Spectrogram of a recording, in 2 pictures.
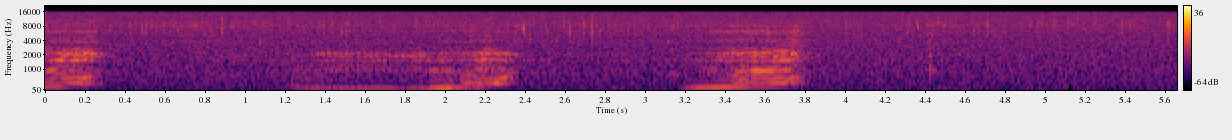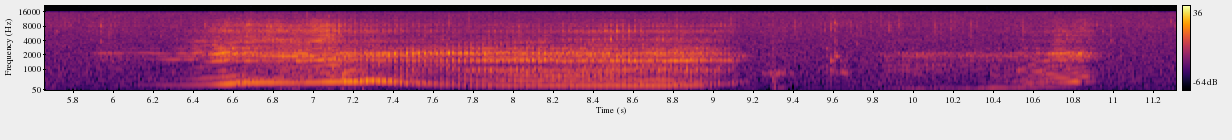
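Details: Male humpback whale escort singing beside a female and calf off Tonga's reefs: low swooping moans and short rising units repeated in phrases, then a long loud harmonic wail that bends upward and falls away.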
